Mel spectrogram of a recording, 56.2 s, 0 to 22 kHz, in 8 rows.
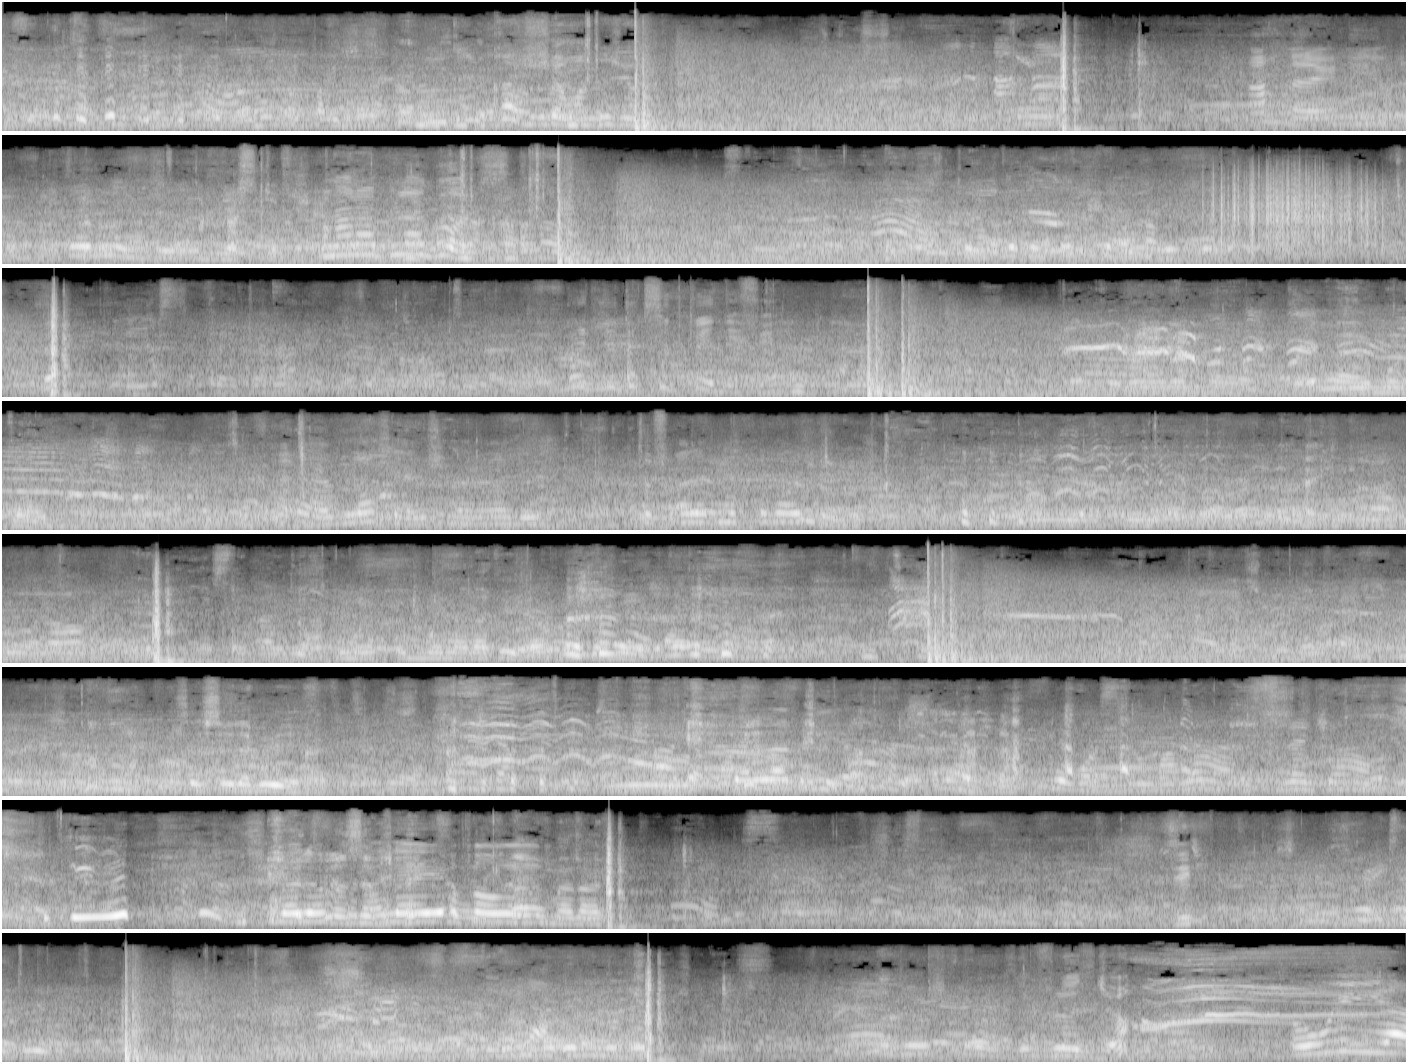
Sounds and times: Fireworks: 0:03.0 - 0:05.8, 0:09.4 - 0:11.8, 0:12.8 - 0:14.9, 0:18.3 - 0:19.7, 0:32.6 - 0:34.7, 0:49.7 - 0:51.3, 0:52.3 - 0:52.9
Speech: 0:10.6 - 0:32.9, 0:33.7 - 0:56.1.

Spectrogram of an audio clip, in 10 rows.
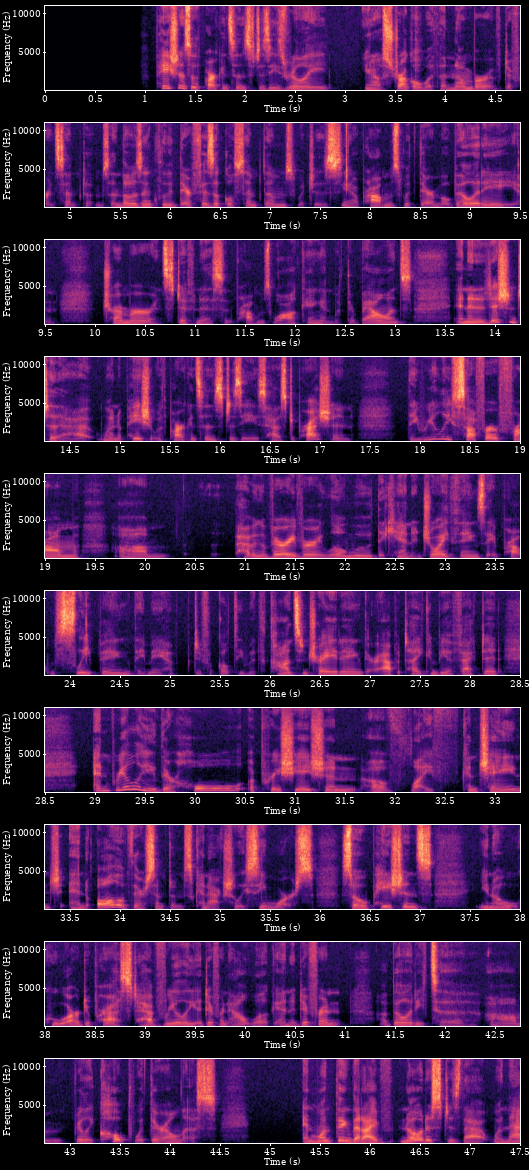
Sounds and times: Speech: 0:01.1 - 0:28.4, 0:29.0 - 0:44.5, 0:45.3 - 0:47.5.

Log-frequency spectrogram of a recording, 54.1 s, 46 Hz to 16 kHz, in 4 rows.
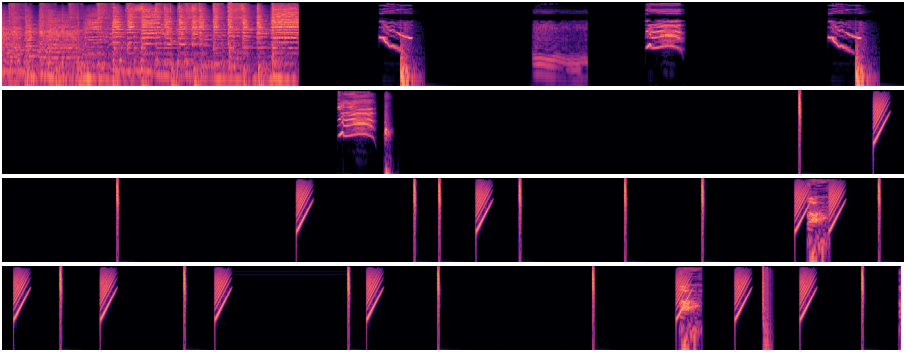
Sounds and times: Silence: 0:04.4 - 0:07.9, 0:10.3 - 0:18.5, 0:19.3 - 0:38.9, 0:39.7 - 0:54.0.

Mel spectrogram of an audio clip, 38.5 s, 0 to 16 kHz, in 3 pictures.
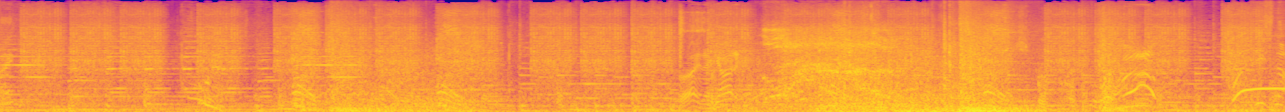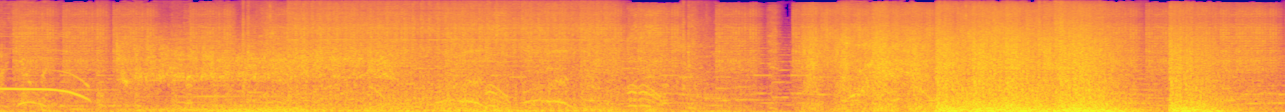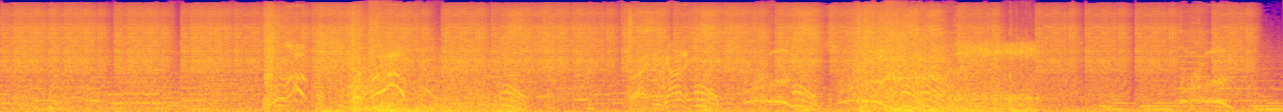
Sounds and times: Music: 0:00.0 - 0:38.5.

